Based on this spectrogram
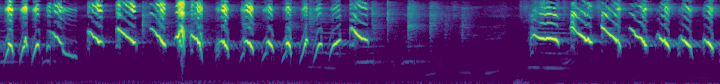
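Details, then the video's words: Kept white-rumped shama tested against neighbours' birds delivers a loud string of varied slurred whistles, a short quiet gap with a few low notes, then more bright rising and falling whistled phrases. "test mental burung murai batu bersama teman teman"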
